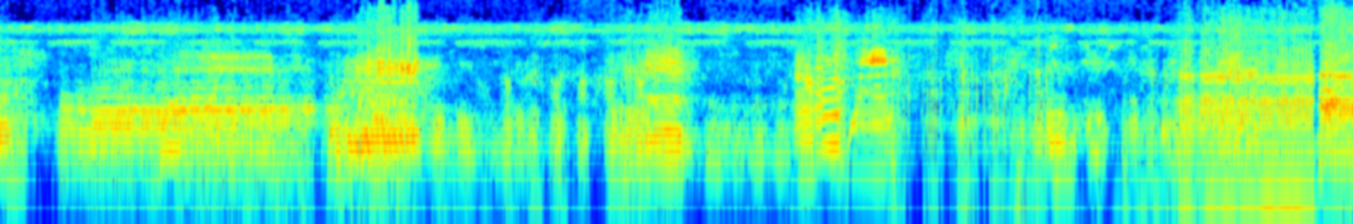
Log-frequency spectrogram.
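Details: Howling hippopotamus giving loud, rough, harmonic bellows broken by short pauses, some notes bending upward, with a sustained buzzy growl at the close.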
